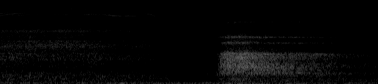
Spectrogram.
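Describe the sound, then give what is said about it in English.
A single deep, comfortable breath taken as a relaxation demonstration: a faint, airy rush that begins partway through and slowly fades, after a soft high tone dies away. “Lie or sit down and start taking deep, comfortable breaths. Like this.”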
